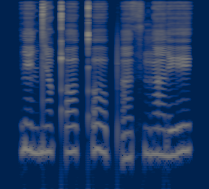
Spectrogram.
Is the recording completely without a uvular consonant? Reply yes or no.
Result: no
